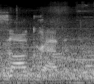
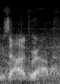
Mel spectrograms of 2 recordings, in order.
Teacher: It's pronounced Zagreb with the emphasis on the first syllable.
